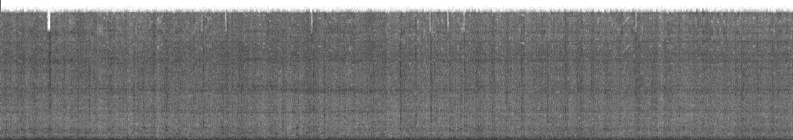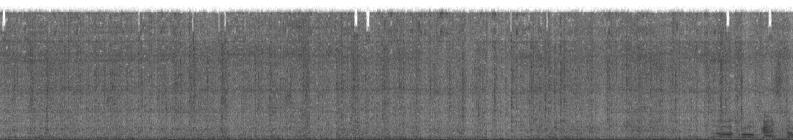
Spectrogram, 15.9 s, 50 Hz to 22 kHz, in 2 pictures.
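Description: A Mercedes-Benz V8 with no mufflers fitted runs steadily at a raised idle, its loud, rough low rumble continuous throughout with a slight rise in revs near the end, and a voice can be heard over it.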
